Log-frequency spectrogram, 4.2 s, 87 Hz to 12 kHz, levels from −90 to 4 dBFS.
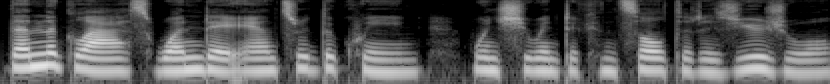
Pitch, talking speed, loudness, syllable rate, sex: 195 Hz, 230 wpm, -19 LUFS, 5.4 syllables/s, female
